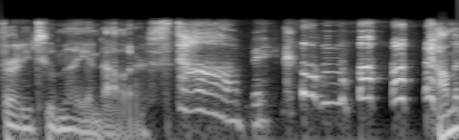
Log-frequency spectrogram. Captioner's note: laugh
